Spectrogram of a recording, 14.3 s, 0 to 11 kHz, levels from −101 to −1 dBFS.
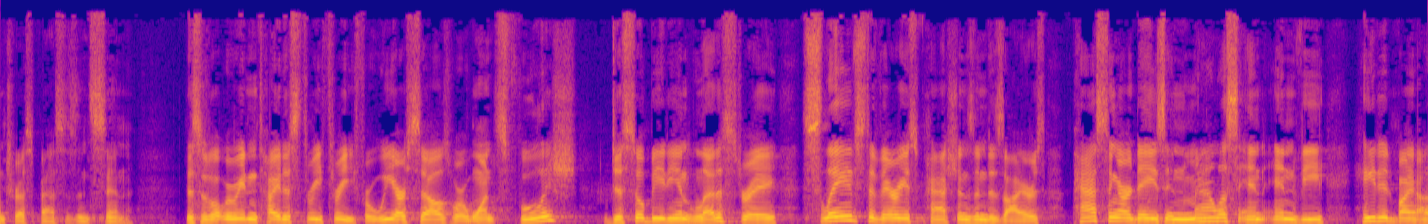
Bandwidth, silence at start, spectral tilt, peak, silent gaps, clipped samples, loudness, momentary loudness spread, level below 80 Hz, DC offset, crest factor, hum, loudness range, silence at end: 11 kHz; 0 s; -5.5 dB/octave; -4 dBFS; none; under 0.1%; -19 LUFS; 9 LU; -56 dBFS; under 0.1%; 16 dB; none; 2 LU; 0 s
